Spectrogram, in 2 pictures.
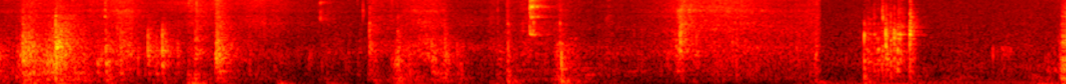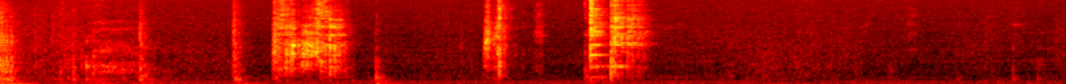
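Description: Metal kettle and its lid clinking and clattering as they are handled, among scattered knocks and scrapes, with the loudest clatters near the end.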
